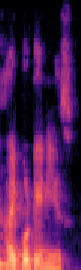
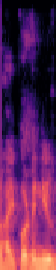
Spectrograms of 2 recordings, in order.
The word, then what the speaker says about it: hypotenuse: know that hypotenuse square कुछ लोग इसे बोलते हैं हाइपोटेनियस, तो आप जैसा भी इसको प्रोनाउंसिएट करना चाहें कर सकते हैं। तो मैं यहाँ पर हाइपोटेन्यूज बोल रहा हूँ।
